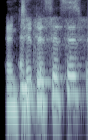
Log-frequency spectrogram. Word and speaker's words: antithesis: How do you say it? – Antithesis. – Yes, to GameStop.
